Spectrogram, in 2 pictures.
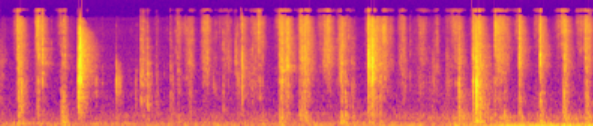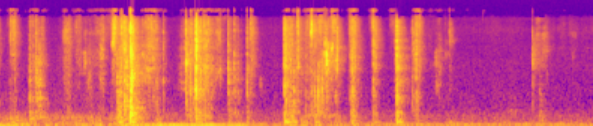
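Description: Cards shuffle and tap softly.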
